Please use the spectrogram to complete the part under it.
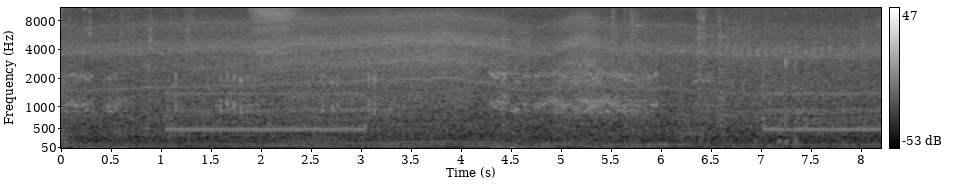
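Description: A phone call rings with a steady beeping tone.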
